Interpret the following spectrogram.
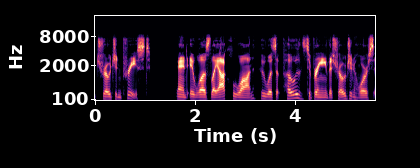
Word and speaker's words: Laocoön: The actual text is making a perfect leak a fuan of himself which is a Greek character that is spelled l ao c o n but there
